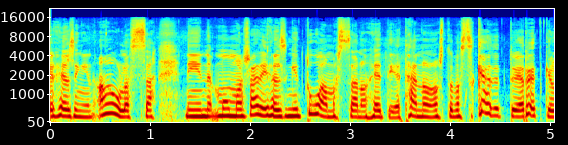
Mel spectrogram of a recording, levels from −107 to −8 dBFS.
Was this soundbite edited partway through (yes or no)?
no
